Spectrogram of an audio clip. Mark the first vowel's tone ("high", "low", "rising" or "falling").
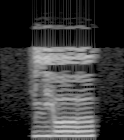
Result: high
